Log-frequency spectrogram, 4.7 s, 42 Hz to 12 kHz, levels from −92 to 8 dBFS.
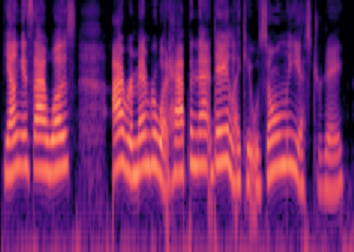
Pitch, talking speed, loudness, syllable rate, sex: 260 Hz, 190 wpm, -19 LUFS, 5.5 syllables/s, female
